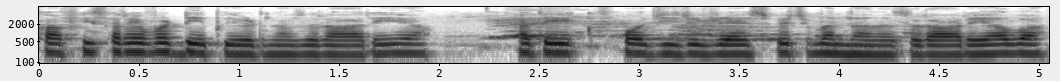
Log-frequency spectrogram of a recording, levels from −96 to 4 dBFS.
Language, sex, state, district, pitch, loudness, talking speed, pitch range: Punjabi, female, Punjab, Kapurthala, 200 Hz, -16 LUFS, 225 wpm, 190-215 Hz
